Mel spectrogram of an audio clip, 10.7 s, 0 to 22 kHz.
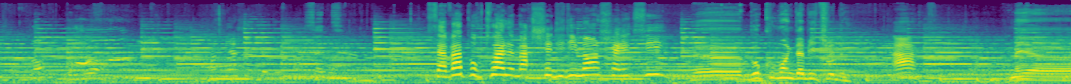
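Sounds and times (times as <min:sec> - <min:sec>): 
church bells ringing: 0:00.0 - 0:10.6
speech: 0:04.4 - 0:09.4.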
